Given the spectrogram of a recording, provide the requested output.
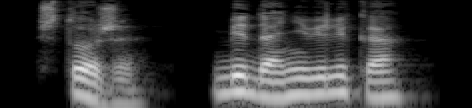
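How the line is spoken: Calm. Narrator (Russian): спокойно сказал Нок

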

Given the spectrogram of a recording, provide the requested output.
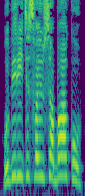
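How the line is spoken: Owner shouting. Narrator (Russian): закричал хозяин Лесли

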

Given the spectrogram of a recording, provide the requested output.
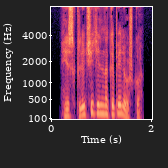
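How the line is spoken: Absent-minded mutter. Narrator (Russian): рассеянно пробормотал, думая о чем-то своем

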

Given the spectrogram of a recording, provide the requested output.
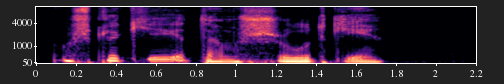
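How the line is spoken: Sorrowful sigh. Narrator (Russian): горестно вздохнул пастух

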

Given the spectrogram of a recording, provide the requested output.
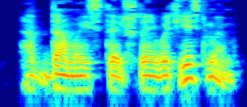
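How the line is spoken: Quiet question. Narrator (Russian): спросил тихо

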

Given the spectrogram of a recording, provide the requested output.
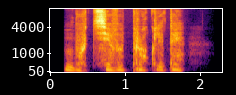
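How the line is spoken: Loud hoarse whisper, woman. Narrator (Russian): Громким сорванным шепотом повторила несчастная женщина

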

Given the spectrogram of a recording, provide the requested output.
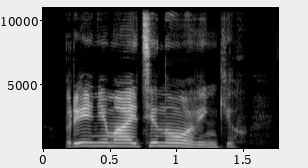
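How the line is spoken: Laughing grunt. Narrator (Russian): смеясь хрюкнул Вилли

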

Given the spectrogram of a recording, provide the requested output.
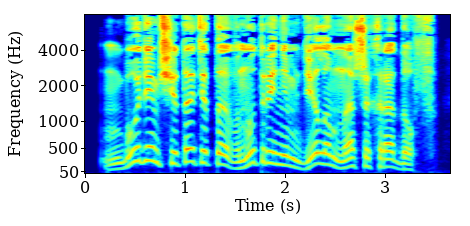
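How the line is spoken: Plain. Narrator (Russian): наконец ответил Олег

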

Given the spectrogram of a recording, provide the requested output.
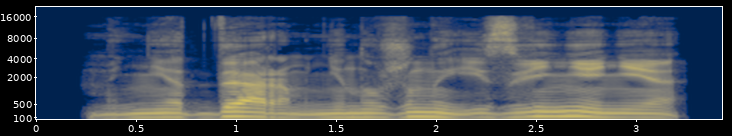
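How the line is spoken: Hiss. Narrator (Russian): прошипел Корделли

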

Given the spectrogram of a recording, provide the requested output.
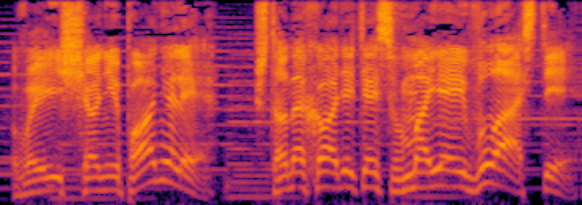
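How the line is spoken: Roaring. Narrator (Russian): взревел граф

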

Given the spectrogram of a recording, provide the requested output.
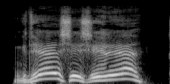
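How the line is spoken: Startlingly loud question. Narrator (Russian): спросил он, и так громко, что все вздрогнули

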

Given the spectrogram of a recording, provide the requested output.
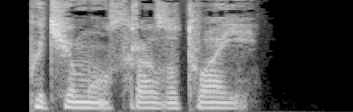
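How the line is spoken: Evasive grumble. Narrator (Russian): Пробурчал он, старательно пряча глаза

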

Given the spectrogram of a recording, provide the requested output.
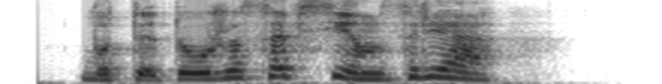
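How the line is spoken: Wailing yell. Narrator (Russian): завопила послушная разумная

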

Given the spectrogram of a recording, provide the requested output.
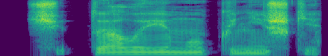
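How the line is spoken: Muffled mutter, strange voice. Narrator (Russian): глухо пробормотал, не узнавая собственный голос

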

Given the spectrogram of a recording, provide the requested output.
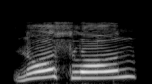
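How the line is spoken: Growled into phone. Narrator (Russian): прорычал он трубку

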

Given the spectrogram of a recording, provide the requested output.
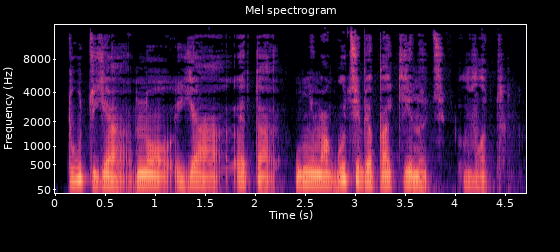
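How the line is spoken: Nervous mutter. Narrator (Russian): Нервно пробормотал хранитель

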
